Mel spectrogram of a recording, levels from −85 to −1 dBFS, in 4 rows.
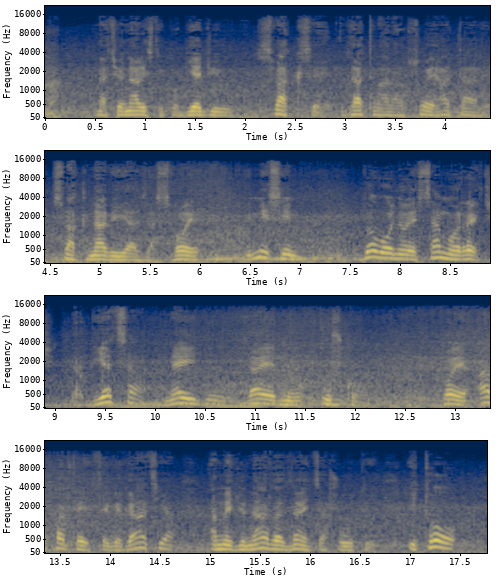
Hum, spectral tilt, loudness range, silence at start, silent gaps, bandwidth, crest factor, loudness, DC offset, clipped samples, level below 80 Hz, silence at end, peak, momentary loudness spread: none; -6.5 dB/octave; 3 LU; 0 s; none; 15.5 kHz; 18 dB; -22 LUFS; under 0.1%; under 0.1%; -40 dBFS; 0 s; -4 dBFS; 11 LU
